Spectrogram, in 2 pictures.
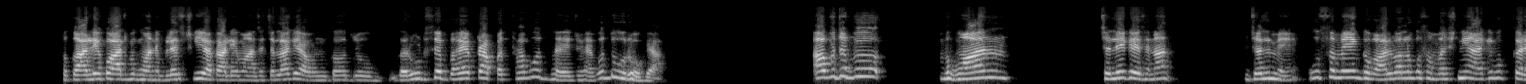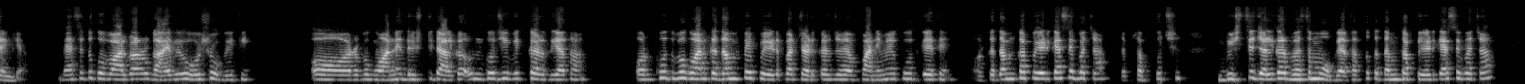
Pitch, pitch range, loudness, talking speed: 250 Hz, 225-275 Hz, -17 LUFS, 210 wpm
